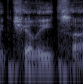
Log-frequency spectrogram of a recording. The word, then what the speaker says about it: Cillizza: At CNN, Chris Chilitza, is that how you say his name? C-I-L-L-I-C-Z-A. That would be Chilitza in Italian. – Yeah. I think so. – C-I-L-L-I-Z-Z-A, Chilitza, I think.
